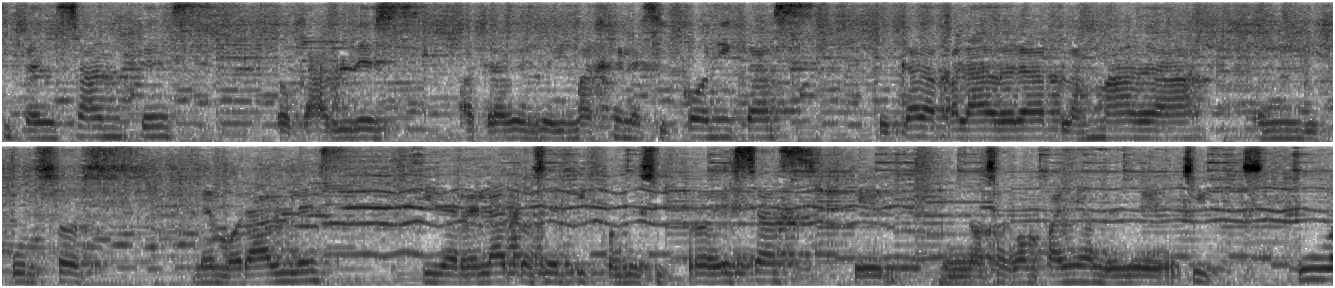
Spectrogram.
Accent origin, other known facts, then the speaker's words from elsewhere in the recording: Argentina; Como argentinas y como argentinos, como artistas sensibles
